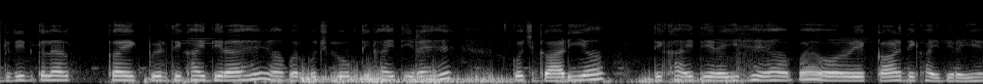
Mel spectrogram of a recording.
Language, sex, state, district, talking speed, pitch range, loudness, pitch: Hindi, male, Maharashtra, Solapur, 195 wpm, 175-195 Hz, -19 LUFS, 185 Hz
